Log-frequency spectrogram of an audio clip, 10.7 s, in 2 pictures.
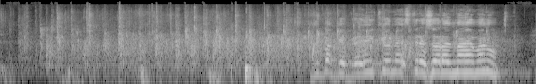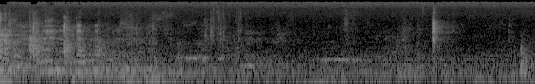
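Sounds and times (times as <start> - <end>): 
audience applauding: 0.0 - 6.2
speech: 3.4 - 5.2.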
